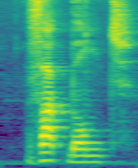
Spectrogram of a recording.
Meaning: trade union
- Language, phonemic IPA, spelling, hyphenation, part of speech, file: Dutch, /ˈvɑk.bɔnt/, vakbond, vak‧bond, noun, Nl-vakbond.ogg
